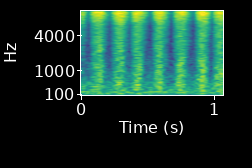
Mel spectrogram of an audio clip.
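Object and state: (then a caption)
Charcoal filter cartridge with small charcoal granules inside. The charcoal deodorizing filter cartridge of a Bespoke Cube Air purifier, packed tightly with small charcoal pieces in a honeycomb-like structure, is shaken back and forth. Five rhythmic bursts of bright, hissy rattling are heard, mostly high-frequency granular swishes with little low end.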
